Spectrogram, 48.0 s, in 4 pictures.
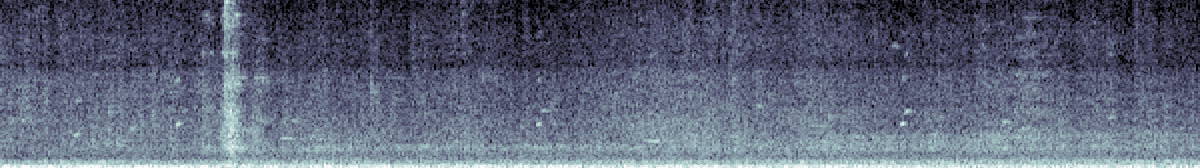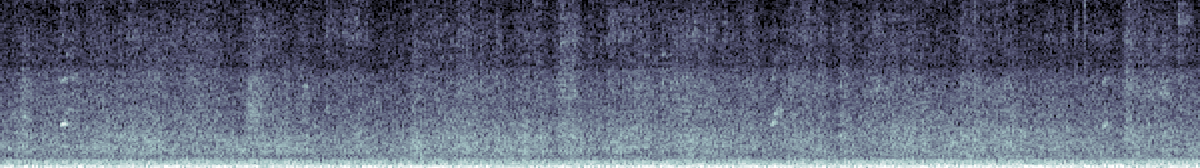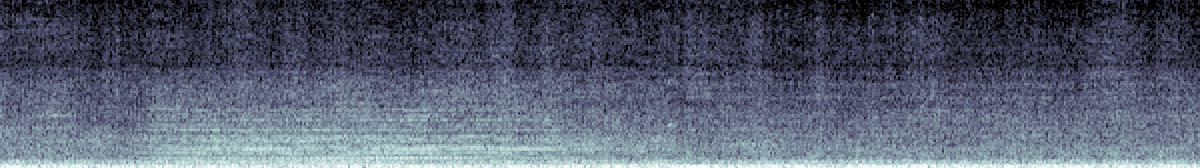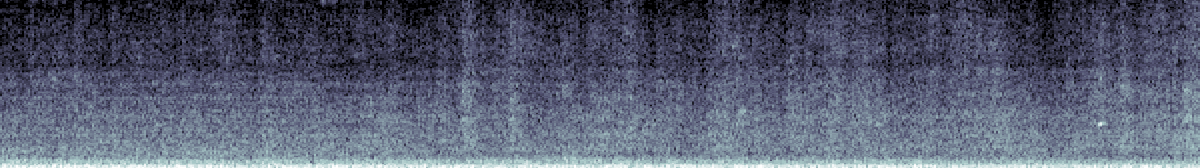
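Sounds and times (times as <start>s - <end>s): freight train rolling past: 0.0s - 48.0s
train horn: 25.1s - 31.7s.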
